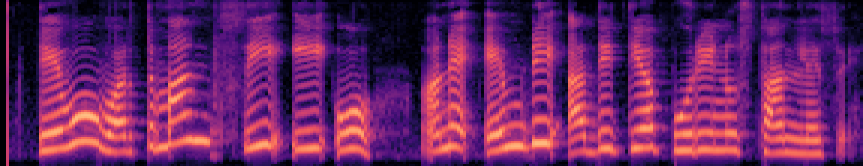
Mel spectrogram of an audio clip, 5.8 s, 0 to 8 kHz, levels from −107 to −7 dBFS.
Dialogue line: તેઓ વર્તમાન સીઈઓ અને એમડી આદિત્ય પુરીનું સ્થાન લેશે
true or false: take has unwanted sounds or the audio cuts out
false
